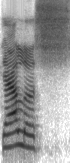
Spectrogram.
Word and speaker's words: jealous: Ini Jealous. jealous. Pakai Z. Jealous. Jealous.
